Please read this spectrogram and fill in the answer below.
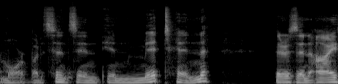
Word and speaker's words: Mitten: te's but we don't we don't pronounce those t's we say Mitten seriously no T you hear that Mitten that's it so there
